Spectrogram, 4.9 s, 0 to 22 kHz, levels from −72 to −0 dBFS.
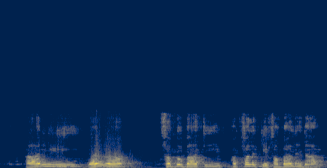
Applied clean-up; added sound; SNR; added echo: neural separator model SepFormer DNS4.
